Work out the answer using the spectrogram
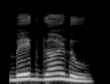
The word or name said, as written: ಬೆಗ್ಗಾಡು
